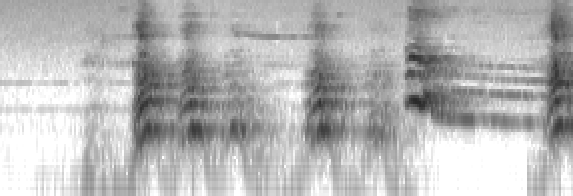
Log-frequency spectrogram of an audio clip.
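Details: Two pet dogs, a Beagle and a German Shepherd, howling in response to a tornado siren: choppy, wavering baying yowls that break into pulses, then one long drawn-out steady howl with clear overtones before another yowl begins.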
